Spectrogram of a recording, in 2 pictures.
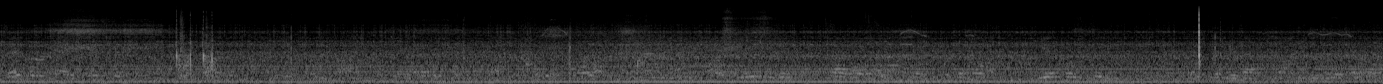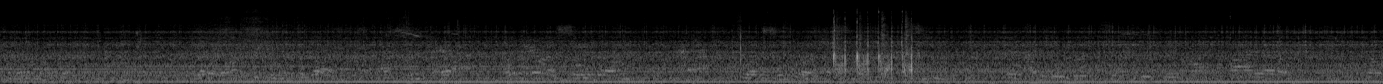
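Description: A cat licks another cat's fur with soft, wet lapping sounds.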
